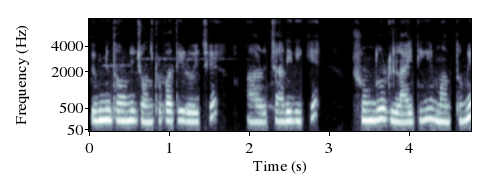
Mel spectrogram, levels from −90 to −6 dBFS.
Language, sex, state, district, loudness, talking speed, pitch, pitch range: Bengali, female, West Bengal, Purulia, -16 LUFS, 115 wpm, 210 Hz, 200-230 Hz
